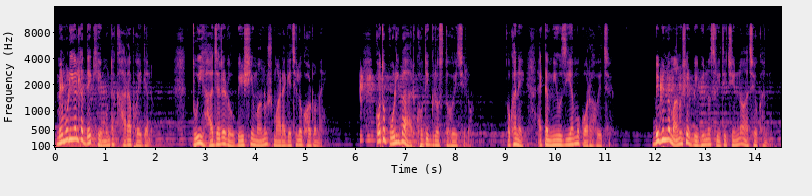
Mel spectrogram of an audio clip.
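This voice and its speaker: An actor playing a detective's observant young sidekick, narrating an audio story in a reflective, expressive way. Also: male voice, medium pitch, moderate pace, pauses often, faint music behind, natural voice.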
